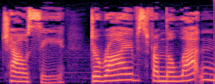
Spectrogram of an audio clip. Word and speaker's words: Chausie: a good fit chauzy the name chazi pronounced Chelsea derives from the Latin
